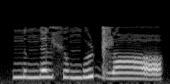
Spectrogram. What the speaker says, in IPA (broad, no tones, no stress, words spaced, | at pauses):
nʊŋɛlʃoŋu ɖ͡ʐɑ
